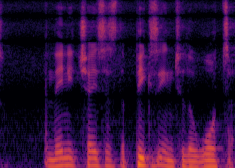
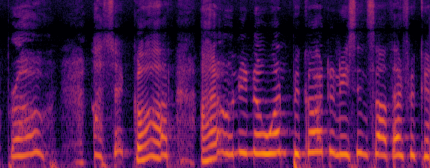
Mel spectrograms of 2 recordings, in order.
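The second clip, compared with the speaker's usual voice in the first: very high, loud tearful squeal; mock crying; 6 dB louder than usual. Imitating a crying friend on a call, high sobbing voice. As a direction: imitate a man wailing on the phone, pitched right up. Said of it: "he's crying. He's like".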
